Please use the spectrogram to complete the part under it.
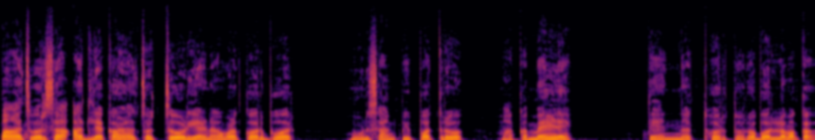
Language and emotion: Goan Konkani, fearful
